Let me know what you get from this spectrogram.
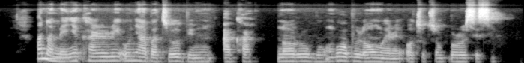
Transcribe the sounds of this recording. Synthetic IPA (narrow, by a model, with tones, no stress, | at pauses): a˦na˨m̩˨e˨ɲe˦kʰa˦ɾɪ˦ɾɪ˦ʔo˦ɲe˦a˨ba˨to˨˦bi˨m̩˦a˦kʰa˦ | nɔ˦ɾʊ˦bu˨ŋ͡m̩˦ɡ͡bɔ˦bʊ˦lɔ˦ŋʷe˨ɾe˨ʔɔ̰˨tʊ˦tʊ˦ŋ͡m̩˦k͡pʊ˦ɾʊ˦si˦si˦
